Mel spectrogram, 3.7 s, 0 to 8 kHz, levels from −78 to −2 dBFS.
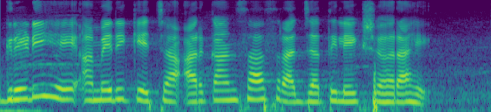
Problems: none marked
